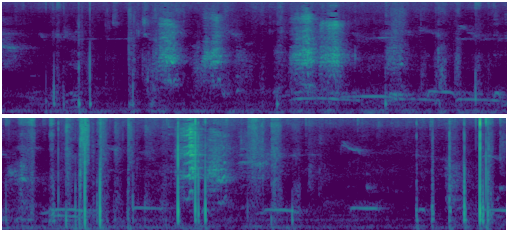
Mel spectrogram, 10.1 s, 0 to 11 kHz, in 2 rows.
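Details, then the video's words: Scaly-headed parrots enjoying guavas, afternoon of 17 April 2022 at 16:50; brief rasping squawks repeat irregularly, alongside soft tonal whistles from another bird and sharp clicks. "Maritacas se deliciando com goiabas"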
